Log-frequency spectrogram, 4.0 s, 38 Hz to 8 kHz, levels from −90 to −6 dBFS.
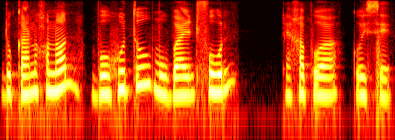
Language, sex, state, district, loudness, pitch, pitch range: Assamese, female, Assam, Sonitpur, -16 LUFS, 225 Hz, 210-260 Hz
